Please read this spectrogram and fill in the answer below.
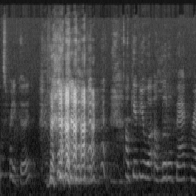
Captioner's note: panelists laughing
